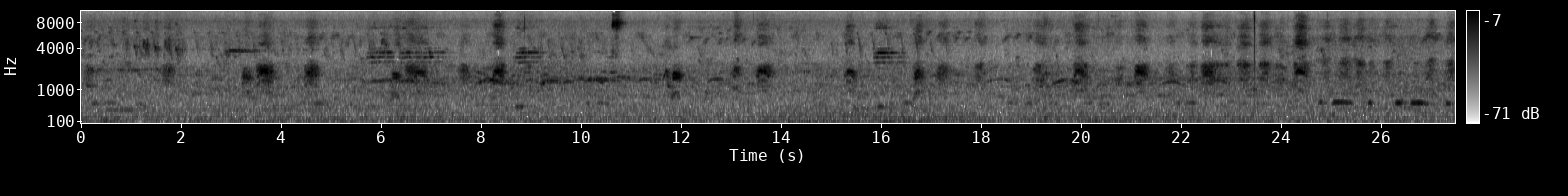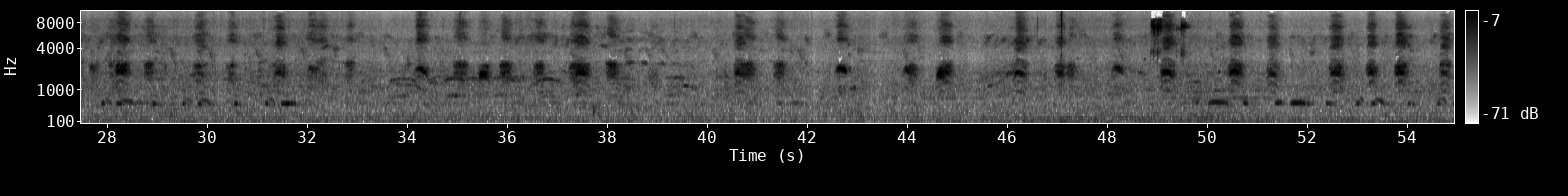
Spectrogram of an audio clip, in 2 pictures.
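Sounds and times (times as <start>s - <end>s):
low background noise: 0.0s - 54.9s
birds calling: 22.4s - 33.1s, 48.1s - 54.9s.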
